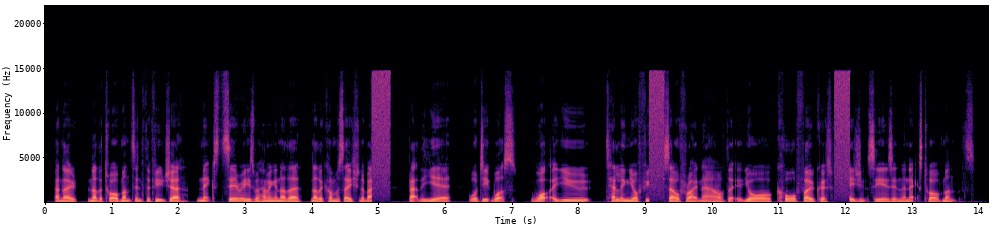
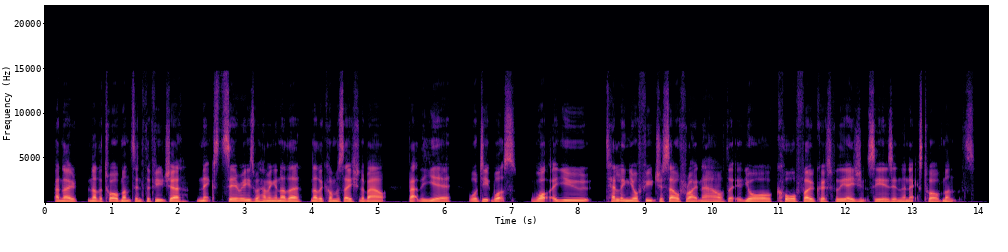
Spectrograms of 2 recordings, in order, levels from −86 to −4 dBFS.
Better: second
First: audio cutting out; filled with static; at 5 s, at 9 s and at 12 s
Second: none

